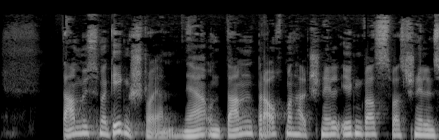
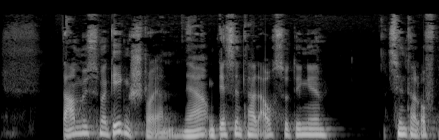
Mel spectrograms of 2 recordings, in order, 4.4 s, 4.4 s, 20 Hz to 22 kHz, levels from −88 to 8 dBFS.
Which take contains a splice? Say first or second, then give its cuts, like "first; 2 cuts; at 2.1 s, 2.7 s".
second; 1 cut; at 2.0 s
